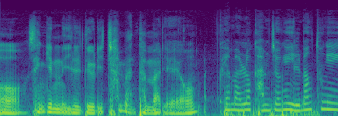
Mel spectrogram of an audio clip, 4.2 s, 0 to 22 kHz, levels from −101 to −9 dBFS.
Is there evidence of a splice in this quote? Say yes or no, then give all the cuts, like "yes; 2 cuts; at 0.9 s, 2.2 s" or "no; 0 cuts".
yes; 1 cut; at 2.7 s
